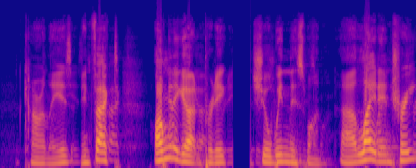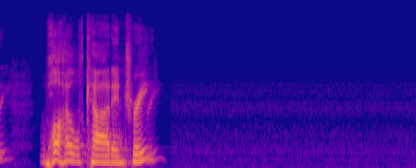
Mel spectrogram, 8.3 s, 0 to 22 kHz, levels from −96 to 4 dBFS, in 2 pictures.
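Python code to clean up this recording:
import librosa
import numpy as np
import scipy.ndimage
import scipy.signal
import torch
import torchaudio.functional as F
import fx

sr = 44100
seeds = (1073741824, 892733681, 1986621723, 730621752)

y = fx.fix_declip(x, sr, threshold_db=-12.5)
y = fx.fix_ambience(y, sr, seeds[0], print_start_s=5.82, print_end_s=6.32, start_s=2.32, end_s=2.5)
y = fx.fix_echo_inverse(y, sr, delay_ms=123, level_db=-22.5)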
